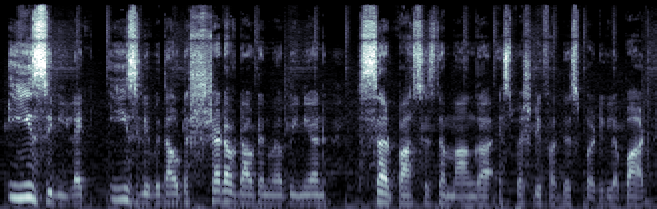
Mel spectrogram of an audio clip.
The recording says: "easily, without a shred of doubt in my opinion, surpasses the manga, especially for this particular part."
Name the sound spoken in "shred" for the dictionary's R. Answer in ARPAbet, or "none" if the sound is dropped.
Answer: none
